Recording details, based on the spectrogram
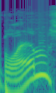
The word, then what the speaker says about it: Blehm: And then Mr. Bloom, or B-L-E-H-M, Blem, excuse me if I said that wrong, in that beautiful Scion FRS all white, and he is trying to track him down, Mike.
